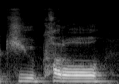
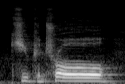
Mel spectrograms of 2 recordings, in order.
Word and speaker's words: kubectl: the kubernetes API now you'll hear different pronunciations for this in the wild you'll hear Cube cuddle Cube control Cube CTL these all mean the same thing so don't worry all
